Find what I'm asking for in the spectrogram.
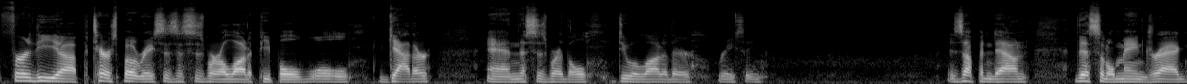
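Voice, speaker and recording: With a dry, close sound and no echo, a man speaks at medium pitch and a moderate pace in a monotone, flat way, leaving long, frequent pauses. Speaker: motorcycle vlogger. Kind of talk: casual vlog narration. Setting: outdoors. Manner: loud.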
